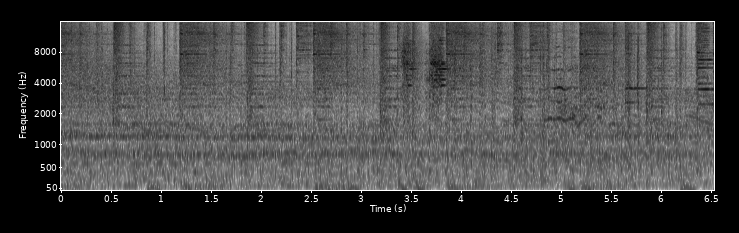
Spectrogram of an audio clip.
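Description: Cavalry charge: many horses galloping, hooves pounding, with horses whinnying, under loud battle music.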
